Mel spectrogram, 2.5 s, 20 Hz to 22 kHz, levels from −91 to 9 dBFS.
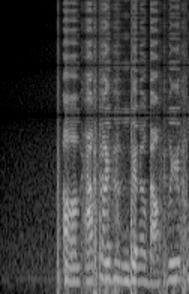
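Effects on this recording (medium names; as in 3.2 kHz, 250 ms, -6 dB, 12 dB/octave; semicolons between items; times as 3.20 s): a quantiser's noise floor 10-bit, dither none; tremolo saw up 1.1 Hz, depth 65%; aliases and images of a low sample rate 4.4 kHz, jitter 0%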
